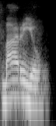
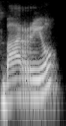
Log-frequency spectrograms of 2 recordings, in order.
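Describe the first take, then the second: First: The r is a single tap. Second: The r is a long trill. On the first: This is the Filipino borrowed form. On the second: This is the original Spanish form.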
